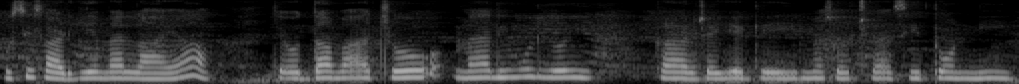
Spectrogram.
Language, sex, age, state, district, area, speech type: Dogri, female, 30-45, Jammu and Kashmir, Udhampur, rural, spontaneous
